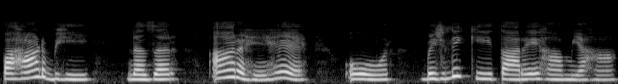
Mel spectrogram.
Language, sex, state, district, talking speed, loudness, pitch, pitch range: Hindi, female, Himachal Pradesh, Shimla, 115 wpm, -14 LUFS, 240 Hz, 225-260 Hz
